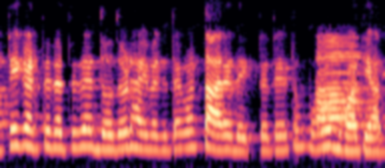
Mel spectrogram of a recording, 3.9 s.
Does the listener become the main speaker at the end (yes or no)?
yes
